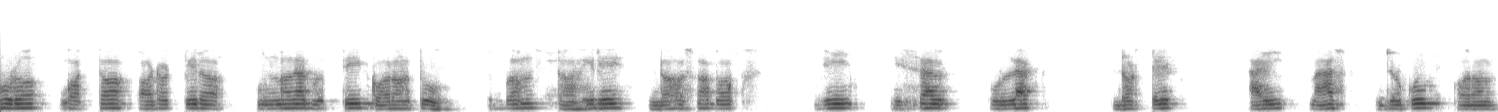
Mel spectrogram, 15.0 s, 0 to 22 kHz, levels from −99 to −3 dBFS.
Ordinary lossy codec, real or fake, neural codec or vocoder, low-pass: none; fake; codec, 16 kHz, 2 kbps, FunCodec, trained on Chinese and English, 25 frames a second; 3.6 kHz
